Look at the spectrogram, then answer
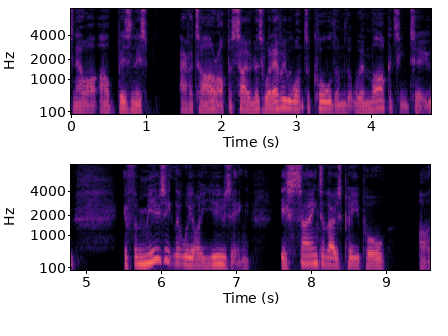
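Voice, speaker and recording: A man's voice: medium pitch, dark tone, no room sound, clean studio sound. A man giving earnest, explanatory interview answers as a music business founder, often voicing imagined customers to make his points.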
